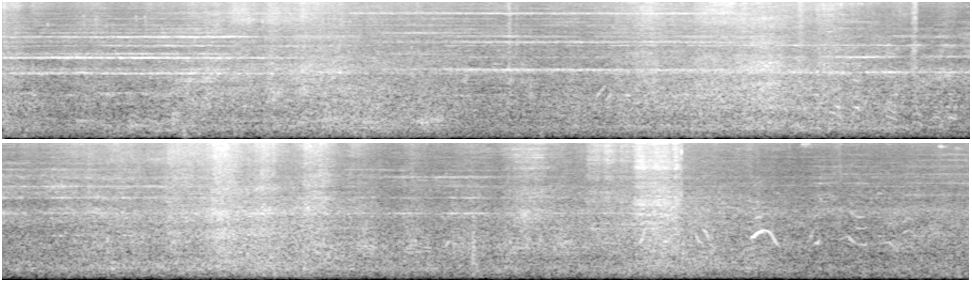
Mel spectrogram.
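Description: A freight train rumbles and clatters steadily along the tracks.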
